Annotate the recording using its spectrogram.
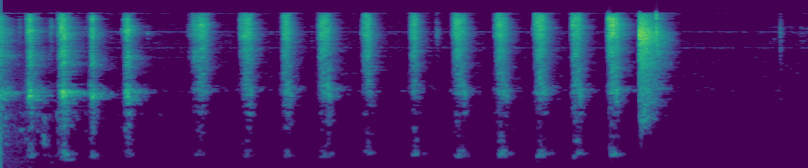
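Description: A rhythmic percussive beat of short, evenly spaced hits, about three a second, each with a hissy top, that stops abruptly about five seconds in.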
